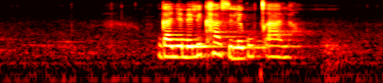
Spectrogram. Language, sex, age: Swati, female, 26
